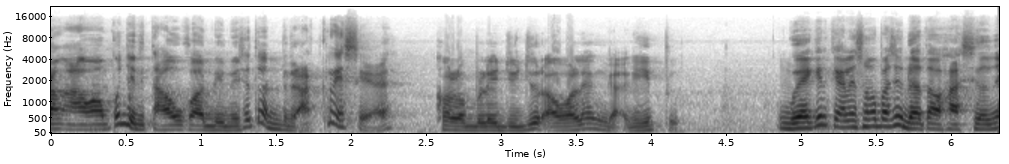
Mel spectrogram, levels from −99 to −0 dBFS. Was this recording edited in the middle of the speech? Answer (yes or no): yes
